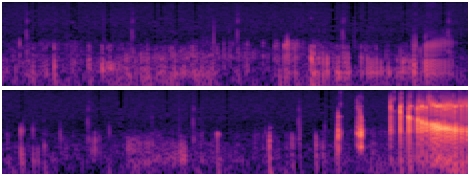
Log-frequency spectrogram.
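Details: Adult woman's large belly making irregular gurgling and squelching bowel sounds, ending in a louder burst: stomach growling (borborygmi).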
